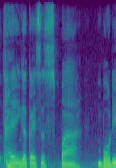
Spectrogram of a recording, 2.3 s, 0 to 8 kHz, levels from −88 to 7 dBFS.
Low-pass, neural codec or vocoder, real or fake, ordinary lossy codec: none; none; real; none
